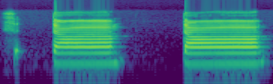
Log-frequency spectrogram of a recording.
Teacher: تا کا مخرج ہے کہ زبان کی نوک کو ثنایا علیہ یعنی اوپر والے دانتوں کی جڑ کے ساتھ لگانا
